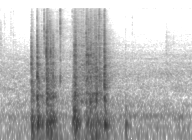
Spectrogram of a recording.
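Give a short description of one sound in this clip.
A plastic container slides out with a scrape.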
